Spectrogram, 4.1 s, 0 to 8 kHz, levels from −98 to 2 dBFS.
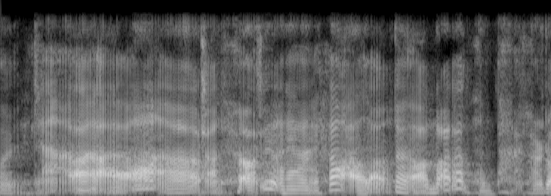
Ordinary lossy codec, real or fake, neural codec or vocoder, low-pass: none; fake; autoencoder, 22.05 kHz, a latent of 192 numbers a frame, VITS, trained on one speaker; 7.2 kHz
